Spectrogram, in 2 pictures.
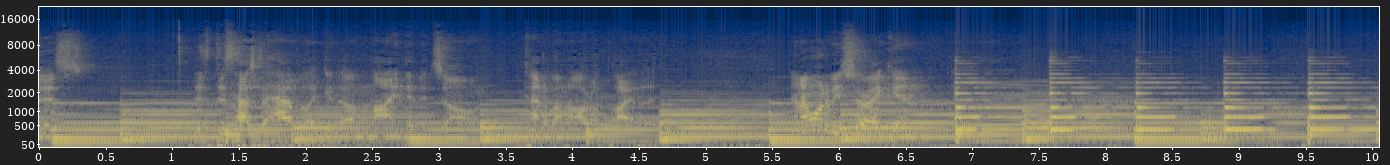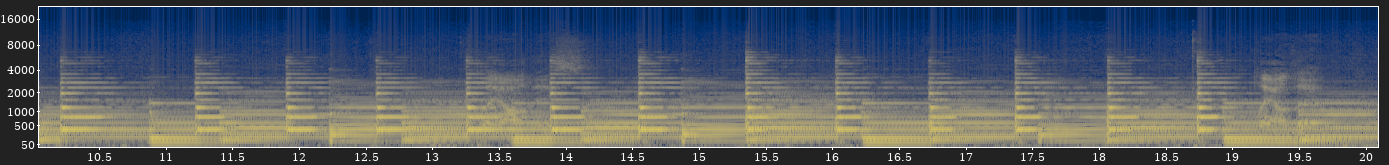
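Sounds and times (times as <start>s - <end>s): grand piano jazz ostinato: 0.0s - 20.0s.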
